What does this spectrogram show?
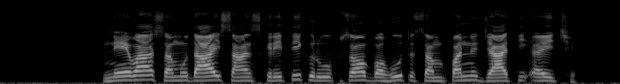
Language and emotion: Maithili, neutral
